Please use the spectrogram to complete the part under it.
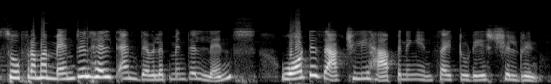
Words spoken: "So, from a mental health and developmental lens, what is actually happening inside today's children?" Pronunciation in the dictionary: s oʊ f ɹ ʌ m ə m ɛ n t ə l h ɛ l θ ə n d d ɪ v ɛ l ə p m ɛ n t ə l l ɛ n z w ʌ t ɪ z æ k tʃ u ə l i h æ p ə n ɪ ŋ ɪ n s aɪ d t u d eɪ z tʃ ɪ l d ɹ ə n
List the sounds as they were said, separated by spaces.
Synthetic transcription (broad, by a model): s oʊ f ɹ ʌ m ə m ɛ n t ə l h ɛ l t ə n d d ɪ v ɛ l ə p m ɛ n t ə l l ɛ n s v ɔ t ɪ z æ k tʃ u ə l i h æ p ə n ɪ ŋ ɪ n s aɪ d t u d eɪ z tʃ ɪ l d ɹ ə n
